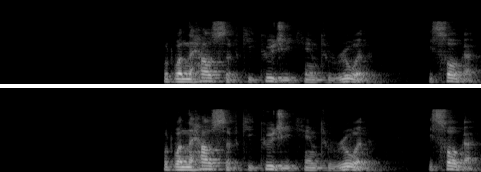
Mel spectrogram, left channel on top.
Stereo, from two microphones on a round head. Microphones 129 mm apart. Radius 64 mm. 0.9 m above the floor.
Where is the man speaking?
30° right (ahead or behind), 1.0 m.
